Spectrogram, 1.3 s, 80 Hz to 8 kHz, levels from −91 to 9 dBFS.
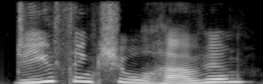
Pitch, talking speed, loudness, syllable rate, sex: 270 Hz, 320 wpm, -15 LUFS, 6.0 syllables/s, female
